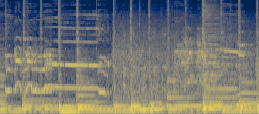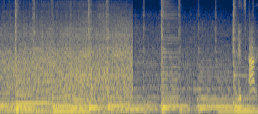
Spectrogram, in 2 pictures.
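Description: Background acoustic guitar music, with a rooster crowing once for about two seconds, starting about half a second in. From about two to eight seconds in there is also a steady rushing noise.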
